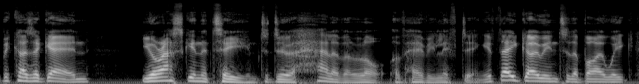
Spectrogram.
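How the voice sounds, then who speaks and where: A British man talks sport as a podcast host, with a medium-pitched voice. He is informal and blokey, keen and emphatic in his phrasing. The sound is very dry and close, with no room on it. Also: animated, normal speed, a bit bright, dry recording. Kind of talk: casual sports chat.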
